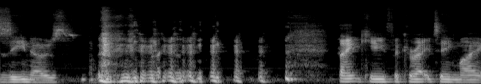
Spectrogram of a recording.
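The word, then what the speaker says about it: Xenos: Sam Dunn Naz is in says it's pronounced Zenos.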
